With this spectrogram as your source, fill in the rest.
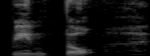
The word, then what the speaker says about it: pinto: Pinto. Do you hear the glottle stop when I say pinto? Pinto. So, it's not pinto. It's not pinto beans, right? It's pinto.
